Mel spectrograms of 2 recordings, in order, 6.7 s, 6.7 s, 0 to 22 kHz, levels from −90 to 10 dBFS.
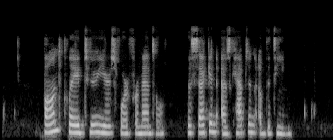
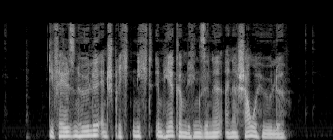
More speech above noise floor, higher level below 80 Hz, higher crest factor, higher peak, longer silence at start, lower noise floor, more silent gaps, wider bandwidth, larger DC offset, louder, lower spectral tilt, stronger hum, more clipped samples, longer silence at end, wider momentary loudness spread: second, 42 dB vs 53 dB; second, -68 dBFS vs -34 dBFS; about the same, 16 dB vs 16 dB; second, -4 dBFS vs 0 dBFS; second, 0.85 s vs 1 s; second, -60 dBFS vs -68 dBFS; neither; second, 10 kHz vs 11.5 kHz; neither; second, -19 LUFS vs -15 LUFS; about the same, -4.5 dB/octave vs -5.5 dB/octave; neither; neither; about the same, 0.85 s vs 0.95 s; first, 11 LU vs 8 LU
